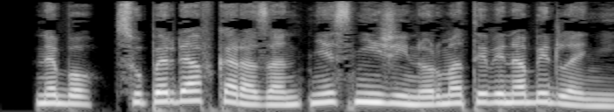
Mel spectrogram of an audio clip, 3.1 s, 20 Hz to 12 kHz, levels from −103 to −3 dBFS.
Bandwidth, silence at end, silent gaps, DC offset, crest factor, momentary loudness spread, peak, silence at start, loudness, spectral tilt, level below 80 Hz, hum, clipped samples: 12 kHz; 0 s; none; under 0.1%; 16 dB; 4 LU; -4 dBFS; 0.2 s; -19 LUFS; -5.5 dB/octave; -52 dBFS; none; under 0.1%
